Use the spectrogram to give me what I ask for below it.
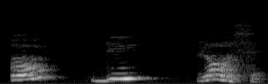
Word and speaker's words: ambulance: La première syllabe c'est on. لاحظ عزيزي هناك أ وأم، لا نقول أم، نقول on. Donc c'est une voyelle nasale, c'est une voyelle qui vient du nez.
